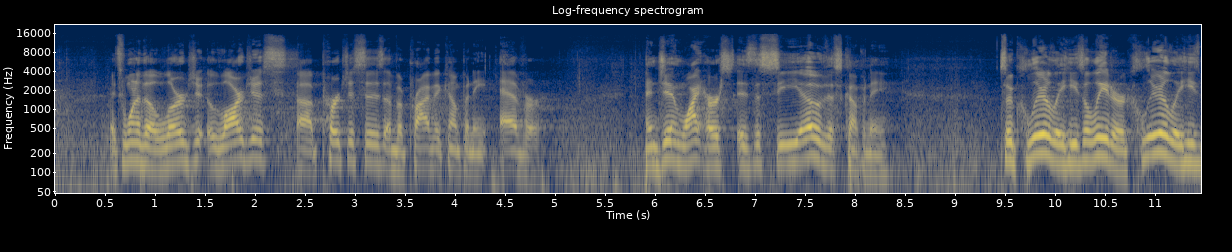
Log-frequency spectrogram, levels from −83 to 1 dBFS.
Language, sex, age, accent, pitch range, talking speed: English, male, 30-49, American, 110-170 Hz, 145 wpm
